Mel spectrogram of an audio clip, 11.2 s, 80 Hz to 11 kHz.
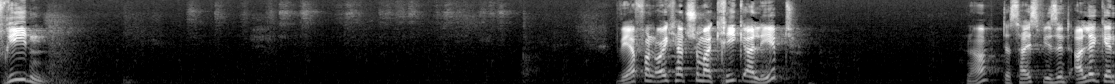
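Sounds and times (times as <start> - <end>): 
speech: 0.0 - 0.6, 6.2 - 8.0, 9.7 - 11.1
low hum: 0.0 - 11.1
writing on a board: 1.8 - 5.4.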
